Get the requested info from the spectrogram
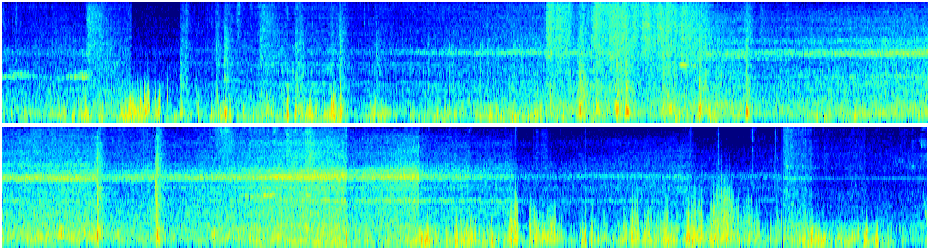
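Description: London Overground electric train running slowly past at close range, its wheels clicking over the rail joints beneath a low rumble. A high steady wheel squeal builds through the middle and stops a little after the two-thirds mark, as the train slows at the platform.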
